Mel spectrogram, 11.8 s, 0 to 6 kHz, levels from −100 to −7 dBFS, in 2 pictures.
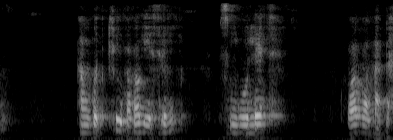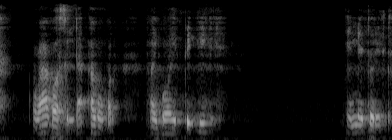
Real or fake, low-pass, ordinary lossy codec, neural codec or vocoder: fake; 5.4 kHz; AAC, 24 kbps; codec, 16 kHz, 8 kbps, FreqCodec, smaller model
